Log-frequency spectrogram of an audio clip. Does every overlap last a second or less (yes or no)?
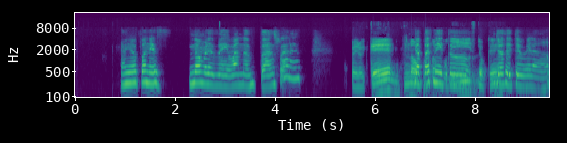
no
